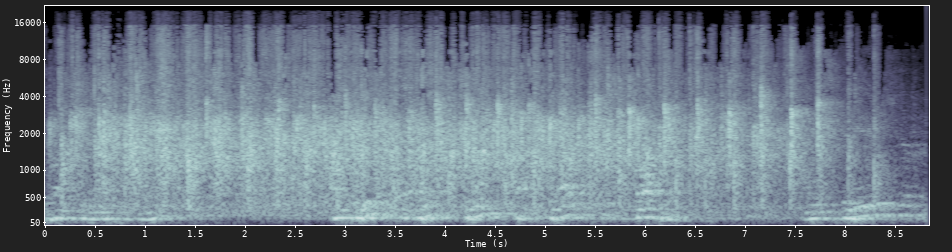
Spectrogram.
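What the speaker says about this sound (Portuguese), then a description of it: "Podemos dar uma salva de palmas para o Senhor?" A church congregation at a workers' consecration service bursts into sustained applause, many hands clapping densely and evenly for several seconds before thinning out toward the end, with voices and a low musical hum underneath.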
